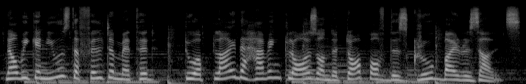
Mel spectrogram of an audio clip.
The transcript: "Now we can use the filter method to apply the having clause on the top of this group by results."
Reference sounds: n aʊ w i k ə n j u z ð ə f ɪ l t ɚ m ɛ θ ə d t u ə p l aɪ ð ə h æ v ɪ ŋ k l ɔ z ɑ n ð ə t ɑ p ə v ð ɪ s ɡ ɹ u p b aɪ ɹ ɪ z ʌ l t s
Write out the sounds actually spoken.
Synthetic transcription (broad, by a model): n aʊ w i k ə n j u z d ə f ɪ l t ɚ m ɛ t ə d t u ə p l aɪ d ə h æ v ɪ ŋ k l ɔ z ɑ n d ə t ɑ p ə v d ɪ s ɡ ɹ u p b aɪ ɹ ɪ z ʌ l t s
